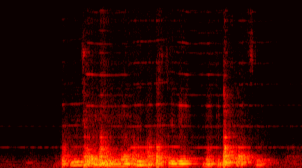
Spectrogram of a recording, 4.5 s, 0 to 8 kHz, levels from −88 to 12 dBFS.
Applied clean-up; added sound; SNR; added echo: neural separator model SepFormer DNS4.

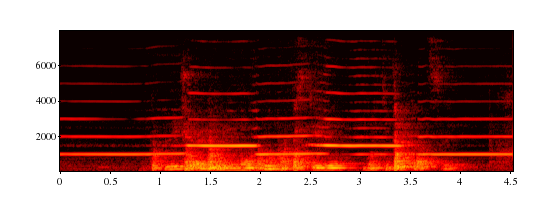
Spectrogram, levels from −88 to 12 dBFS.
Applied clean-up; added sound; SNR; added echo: none; Wind instrument, woodwind instrument; 3 dB; reverberation time 0.7 s.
